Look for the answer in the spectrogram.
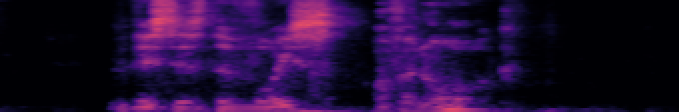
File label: orc; Blue Yeti X World of Warcraft Edition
